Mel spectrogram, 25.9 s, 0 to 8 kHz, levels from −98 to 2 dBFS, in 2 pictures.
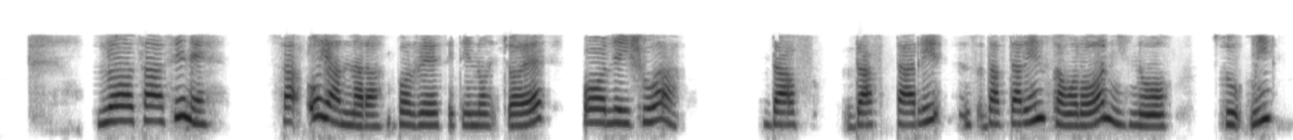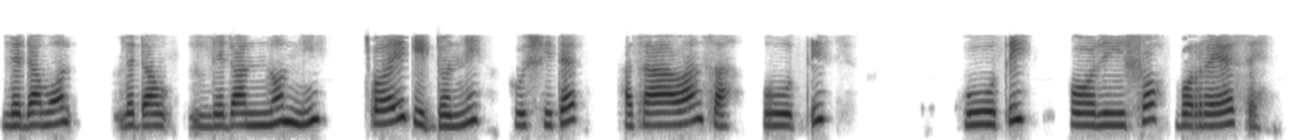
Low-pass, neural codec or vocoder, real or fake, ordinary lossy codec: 7.2 kHz; codec, 16 kHz, 2 kbps, X-Codec, HuBERT features, trained on LibriSpeech; fake; AAC, 16 kbps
